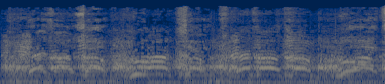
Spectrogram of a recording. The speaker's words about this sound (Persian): تماشاگران عصبانی اصفهانی که به این درخواستشون احترامی گذاشته نشد در ادامه شعار رضا شاه روحت شاد سر دادن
